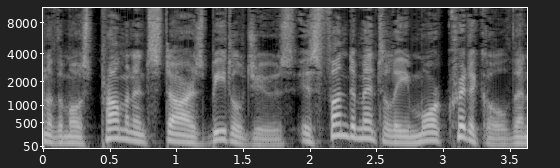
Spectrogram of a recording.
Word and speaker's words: Betelgeuse: than a billion Suns Beetle Jew often pronounced Beetle Juice is a red giant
